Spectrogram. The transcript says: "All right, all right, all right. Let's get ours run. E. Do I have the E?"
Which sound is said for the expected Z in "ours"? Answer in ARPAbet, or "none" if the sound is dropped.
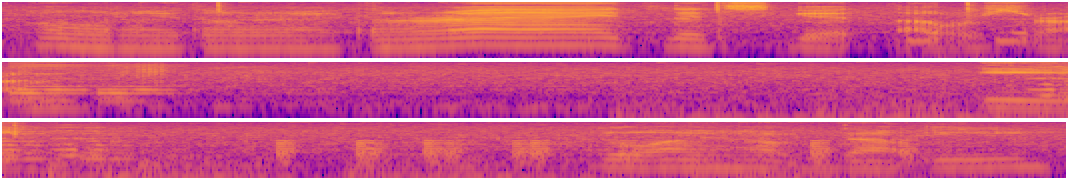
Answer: S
